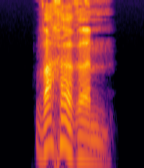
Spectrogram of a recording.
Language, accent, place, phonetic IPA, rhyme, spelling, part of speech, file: German, Germany, Berlin, [ˈvaxəʁəm], -axəʁəm, wacherem, adjective, De-wacherem.ogg
- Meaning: strong dative masculine/neuter singular comparative degree of wach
